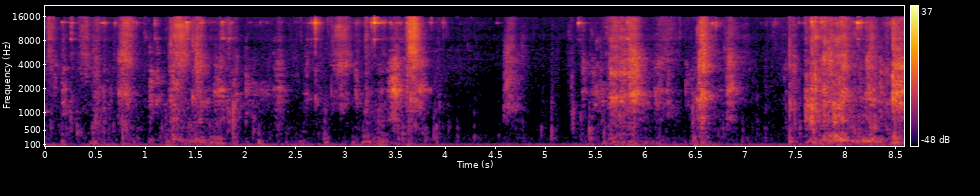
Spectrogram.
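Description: Small dogs, Yorkshire terriers and a Maltese, play-fighting: bursts of play growling mixed with scuffling on carpet, getting loudest near the end. A steady low hum runs underneath.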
